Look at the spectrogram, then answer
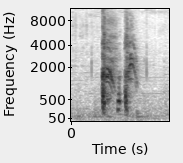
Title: Girl coughing 87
